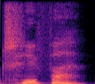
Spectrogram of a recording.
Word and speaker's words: 吃饭: Ví dụ, khi học "吃饭" (ăn), trước tiên bạn biết nó được phát âm là "chī fàn," sau đó nhìn vào các chữ "吃" và "饭."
